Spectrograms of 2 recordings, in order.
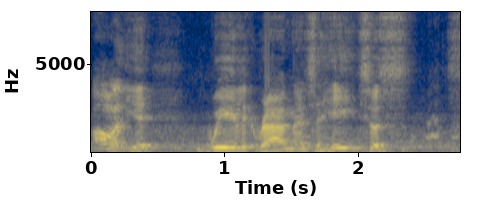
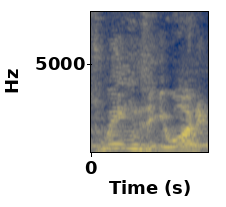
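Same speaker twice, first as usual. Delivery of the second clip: ordinary talk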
